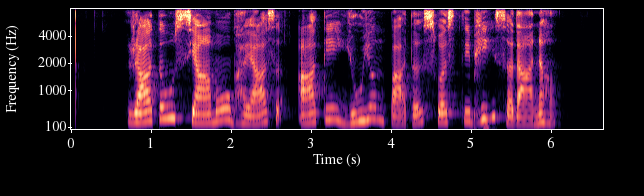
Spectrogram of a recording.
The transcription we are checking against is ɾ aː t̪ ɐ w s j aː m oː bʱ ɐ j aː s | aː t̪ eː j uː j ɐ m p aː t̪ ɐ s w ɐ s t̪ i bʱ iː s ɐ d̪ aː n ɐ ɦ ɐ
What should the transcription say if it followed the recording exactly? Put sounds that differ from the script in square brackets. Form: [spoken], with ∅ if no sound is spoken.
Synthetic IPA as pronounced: ɾ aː t̪ ɐ w s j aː m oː bʱ ɐ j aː s | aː t̪ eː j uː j ɐ m p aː t̪ ɐ s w ɐ s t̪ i bʱ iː s ɐ d̪ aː n ɐ ɦ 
